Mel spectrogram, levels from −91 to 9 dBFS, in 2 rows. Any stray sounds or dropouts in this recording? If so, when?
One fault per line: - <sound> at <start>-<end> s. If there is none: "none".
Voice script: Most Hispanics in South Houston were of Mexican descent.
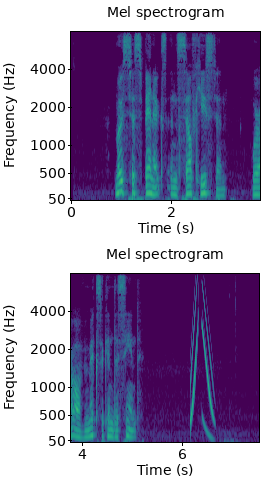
- chirp at 6.2-6.7 s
